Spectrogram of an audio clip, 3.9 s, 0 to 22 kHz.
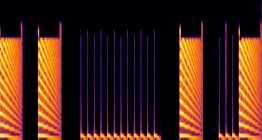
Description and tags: COULEAUD Celia 2021 2022 LaserShots
This sound was entirely created on Audacity. I generated "chirps" at different frequencies and on different duration.
It represents a battle or different laser shots that can be used in different science fiction projects.
gun, laser, videogame, weapon, shot, spaceship, alien, sci-fi, space, science-fiction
